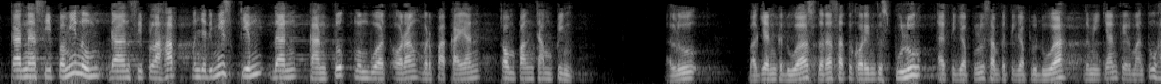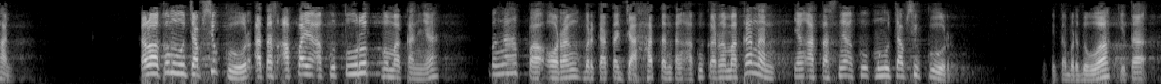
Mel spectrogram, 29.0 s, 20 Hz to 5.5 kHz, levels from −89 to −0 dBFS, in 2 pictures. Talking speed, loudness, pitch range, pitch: 110 wpm, -28 LUFS, 135-190 Hz, 160 Hz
